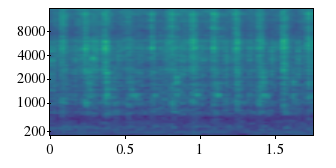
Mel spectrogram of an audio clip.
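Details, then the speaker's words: Honda Revo Absolute single, engine running with cover open: fast sharp uneven metallic ticks over light idle as the visibly slack cam chain flaps; loose cam chain rattle. "Terlihat banget ketengnya itu lentur banget ya, tuh. Loh, tuh lihat si keteng itu kendor banget ya, tuh."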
